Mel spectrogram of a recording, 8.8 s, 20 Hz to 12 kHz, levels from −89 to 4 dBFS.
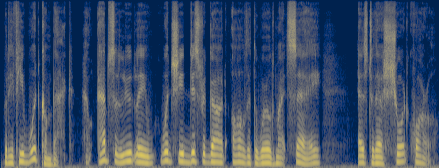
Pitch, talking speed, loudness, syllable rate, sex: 135 Hz, 150 wpm, -17 LUFS, 3.9 syllables/s, male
